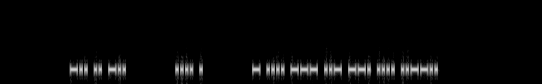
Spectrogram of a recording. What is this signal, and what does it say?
Morse code, heard as a keyed tone, about 50 wpm, 700 Hz. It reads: DID HE THOUGH?
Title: 3x Word-Spacing - Sentences from Top 400 Words - 50wpm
